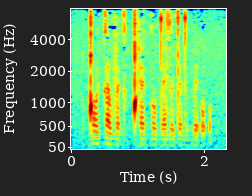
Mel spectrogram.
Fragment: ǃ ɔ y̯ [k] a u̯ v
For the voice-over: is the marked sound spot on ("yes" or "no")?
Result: yes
